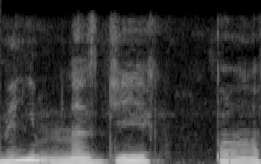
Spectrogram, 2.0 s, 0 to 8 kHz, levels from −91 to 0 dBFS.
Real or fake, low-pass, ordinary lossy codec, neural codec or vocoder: fake; 7.2 kHz; none; codec, 16 kHz in and 24 kHz out, 2.2 kbps, FireRedTTS-2 codec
